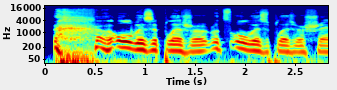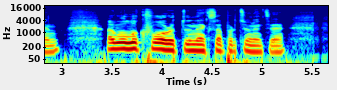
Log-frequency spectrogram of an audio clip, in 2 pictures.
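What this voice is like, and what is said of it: Vladimir Putin impression, Russian accent. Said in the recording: “doing the Vladimir Putin voice ... I spent a lot of time sort of like listening to these characters to try and get the accents as close as I can”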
